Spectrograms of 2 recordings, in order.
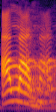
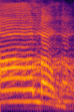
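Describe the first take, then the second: First: The first vowel is short, not drawn out. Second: The first vowel is long, drawn out. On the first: It means a flag or sign. "আলাম মানে পতাকা বা চিহ্ন" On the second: It means the world. "আতে টান দিলে"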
